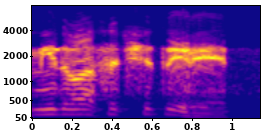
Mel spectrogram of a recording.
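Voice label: Speech Sound Russian; Common Player Mi-24; DCS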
